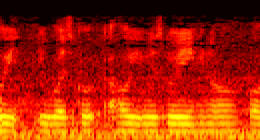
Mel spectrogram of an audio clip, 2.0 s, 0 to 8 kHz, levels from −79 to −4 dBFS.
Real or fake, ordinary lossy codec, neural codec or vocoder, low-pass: real; MP3, 24 kbps; none; 7.2 kHz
